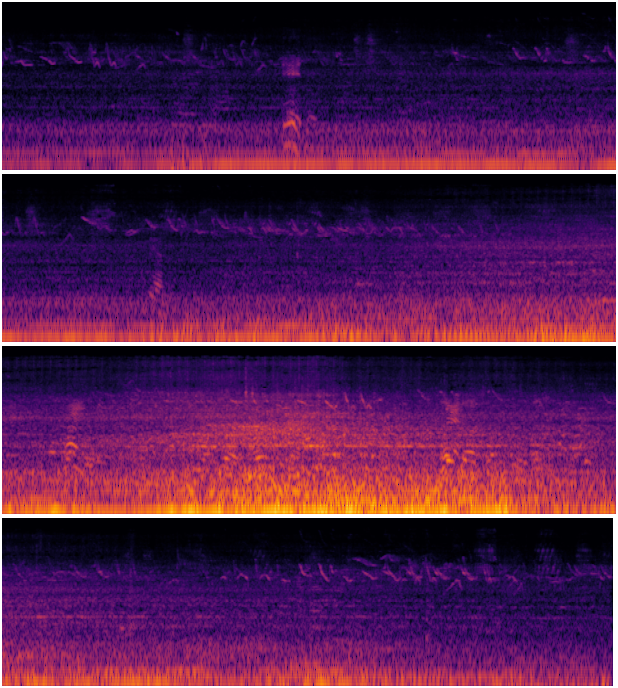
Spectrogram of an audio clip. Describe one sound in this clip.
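Small caged birds chirp and whistle close by.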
